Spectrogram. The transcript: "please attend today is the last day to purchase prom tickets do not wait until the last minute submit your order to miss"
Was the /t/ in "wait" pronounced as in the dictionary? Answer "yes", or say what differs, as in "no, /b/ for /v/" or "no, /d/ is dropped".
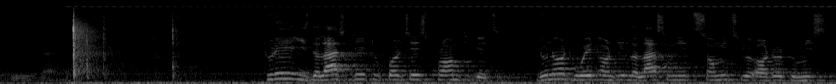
yes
